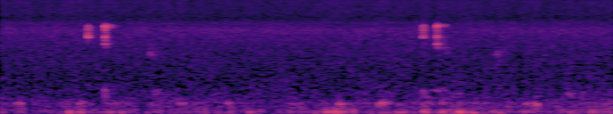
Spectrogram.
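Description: Near silence, with two very faint clicks about two seconds apart.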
